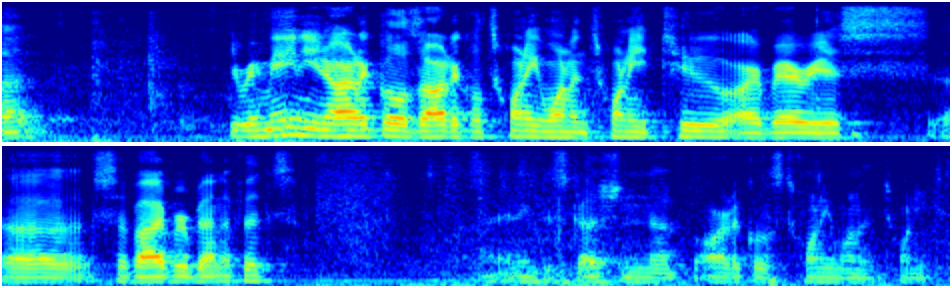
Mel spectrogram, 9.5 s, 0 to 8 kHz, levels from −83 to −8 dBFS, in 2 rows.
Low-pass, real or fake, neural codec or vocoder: 7.2 kHz; real; none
